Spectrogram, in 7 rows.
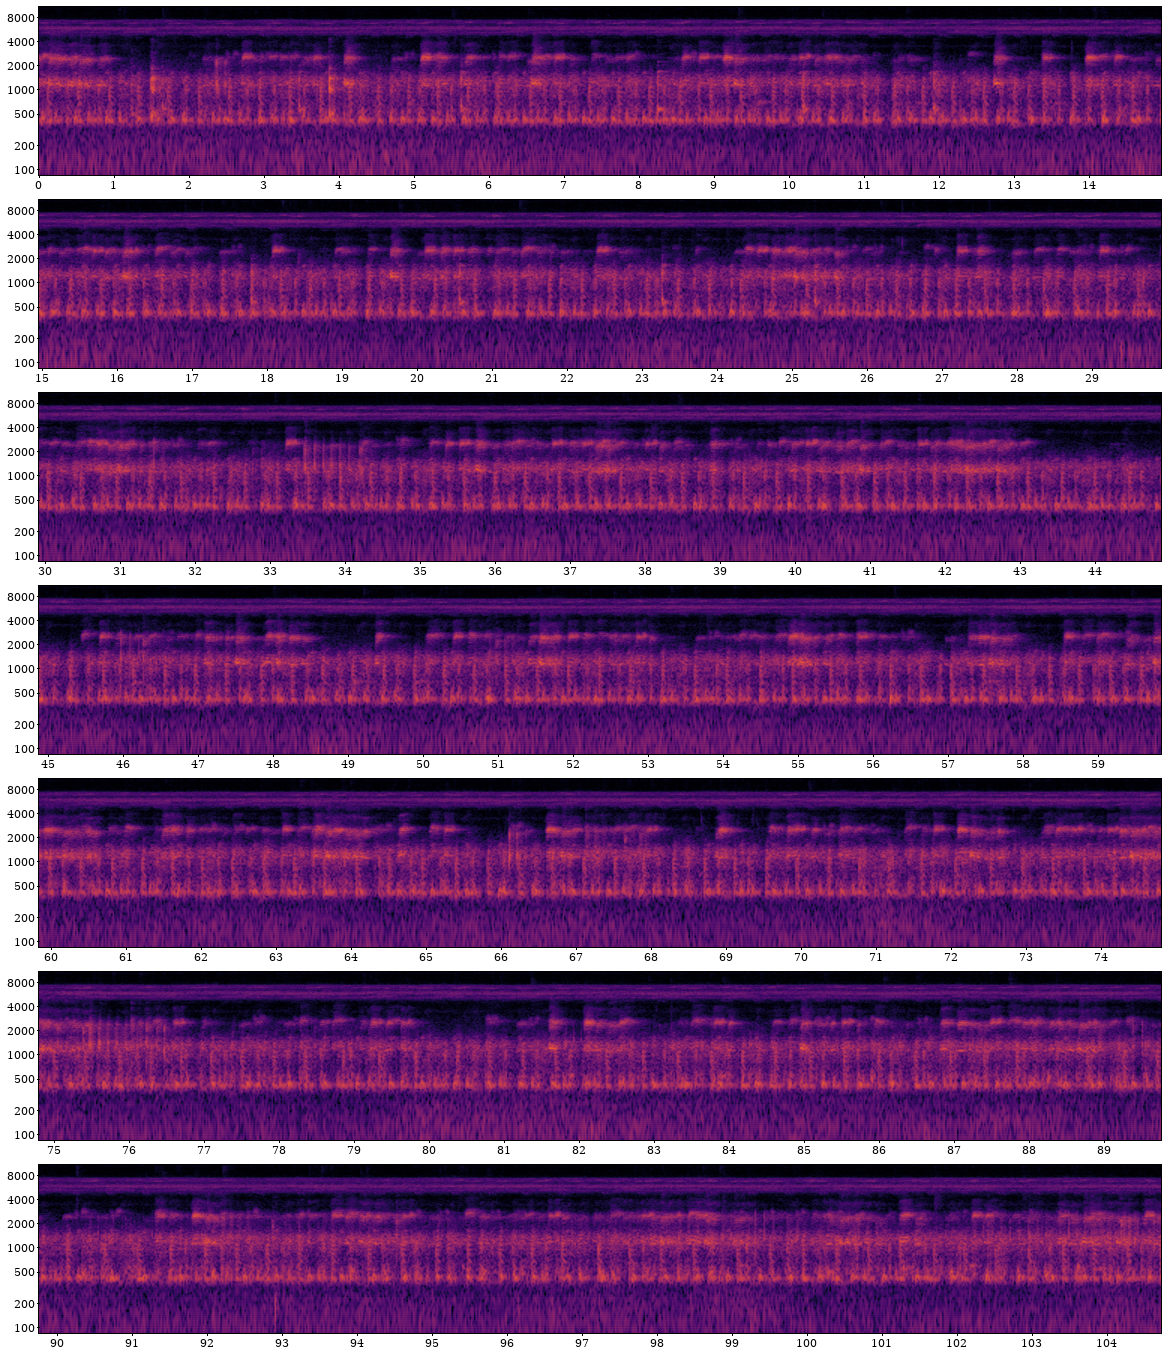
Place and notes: Praia do sono, Brazil - Toads singing during the night in Praia do Sono (Brazil)
Behind the church, in the small village of Praia do Sono, toads are singing. Beach in background very far away...
Recorded by a MS Setup Schoeps CCM41+CCM8 in a Zephyx Windscreen by Cinela
Recorder Sound Devices 633
Sound Reference: BRA170219T10
Paraty - RJ, Brazil, 19 February 2017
